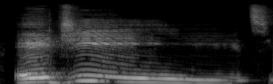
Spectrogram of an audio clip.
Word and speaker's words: egizie: So thus, egizie, you elongate the E and you don't stop as you do in speech.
